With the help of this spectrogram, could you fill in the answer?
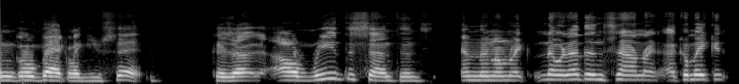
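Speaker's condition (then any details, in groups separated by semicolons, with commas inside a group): Cerebral palsy; wheelchair user, types with one finger; unstable voice pitch, speech-to-text struggles, childhood speech therapy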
